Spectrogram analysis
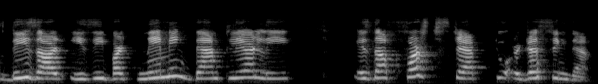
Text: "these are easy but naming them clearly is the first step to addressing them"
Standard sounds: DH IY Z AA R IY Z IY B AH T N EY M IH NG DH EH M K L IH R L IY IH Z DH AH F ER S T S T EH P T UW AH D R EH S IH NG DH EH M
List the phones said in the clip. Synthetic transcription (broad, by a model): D IY Z AA R IY Z IY B AH T N EY M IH NG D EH M K L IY R L IY IH Z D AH F ER S T S T EH P T UW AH D R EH S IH NG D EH M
